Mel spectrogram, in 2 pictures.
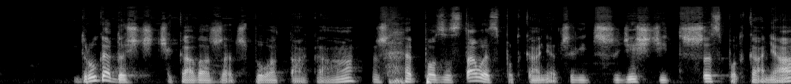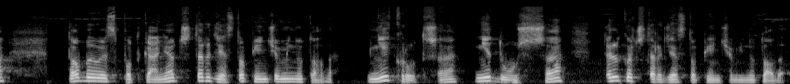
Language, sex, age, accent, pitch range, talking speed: Polish, male, 50-69, native, 105-135 Hz, 85 wpm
